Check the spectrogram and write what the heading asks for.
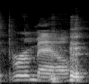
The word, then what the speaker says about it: Brumel: Mind you, his name is spelled B-R-U-M-E-L. So I don't know why people be calling him Bruno. Like, where did y'all get the N?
